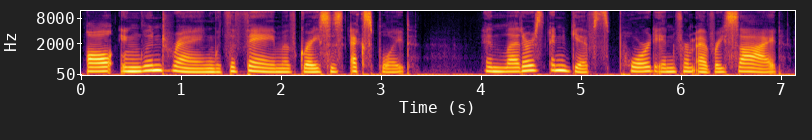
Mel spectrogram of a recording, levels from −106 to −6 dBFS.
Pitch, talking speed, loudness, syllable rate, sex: 205 Hz, 150 wpm, -17 LUFS, 4.2 syllables/s, female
